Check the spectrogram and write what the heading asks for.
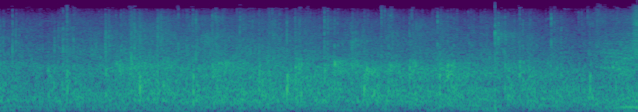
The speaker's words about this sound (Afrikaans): Geef hulle 'n lekker hande klap toe.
